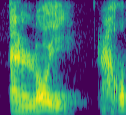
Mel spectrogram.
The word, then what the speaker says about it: 엘로이: 하지만 아람어 원문으로 보면 이 말은 엘로이라고 발음하는 것이 더 정확합니다.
